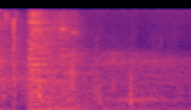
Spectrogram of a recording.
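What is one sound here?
A bright magical burst shimmers and crackles.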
